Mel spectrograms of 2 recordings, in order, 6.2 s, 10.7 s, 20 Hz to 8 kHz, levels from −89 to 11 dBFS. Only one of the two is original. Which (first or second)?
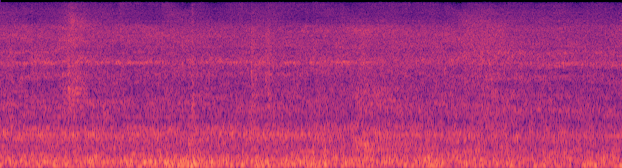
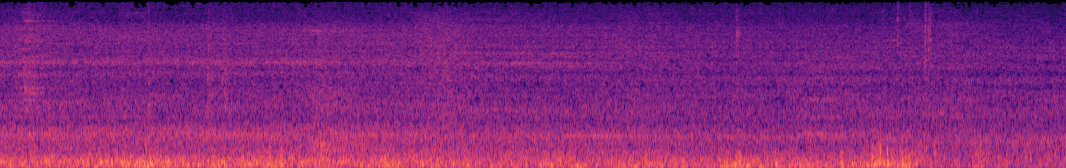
second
